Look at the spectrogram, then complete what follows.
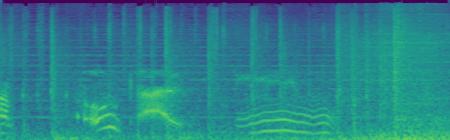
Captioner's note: moaning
